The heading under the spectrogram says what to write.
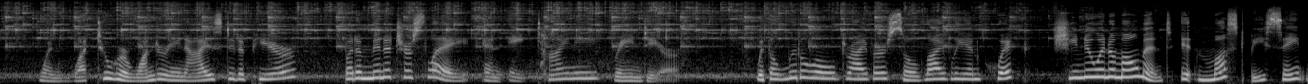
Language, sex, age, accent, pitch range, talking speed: English, female, 50-69, American, 185-295 Hz, 155 wpm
